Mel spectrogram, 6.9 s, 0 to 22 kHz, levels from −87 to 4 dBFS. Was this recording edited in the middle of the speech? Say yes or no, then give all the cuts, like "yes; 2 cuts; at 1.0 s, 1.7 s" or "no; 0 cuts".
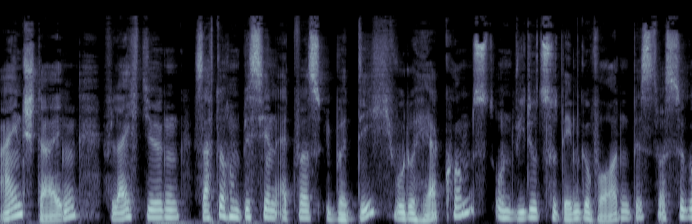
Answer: no; 0 cuts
